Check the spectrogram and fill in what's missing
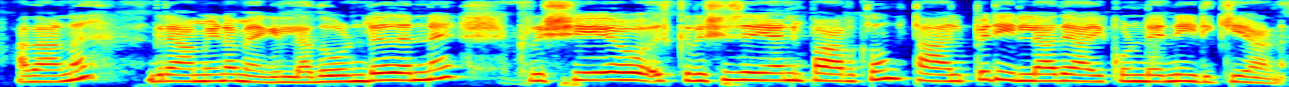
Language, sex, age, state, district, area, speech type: Malayalam, female, 18-30, Kerala, Wayanad, rural, spontaneous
